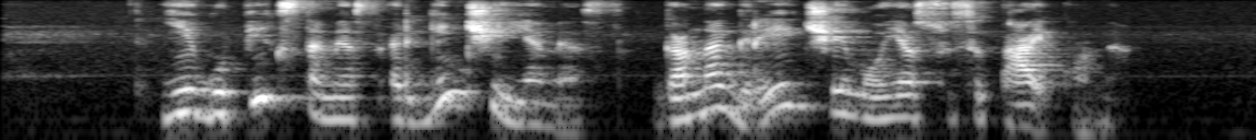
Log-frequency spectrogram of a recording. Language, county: Lithuanian, Vilnius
